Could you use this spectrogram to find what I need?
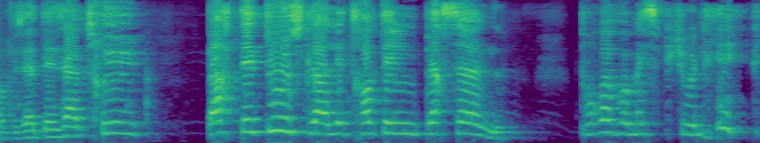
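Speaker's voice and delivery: high, loud, drawn-out indignant yell; mock outrage. Streamer pretends to evict spying viewers, mock outrage. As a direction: holler at intruders in playful outrage.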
